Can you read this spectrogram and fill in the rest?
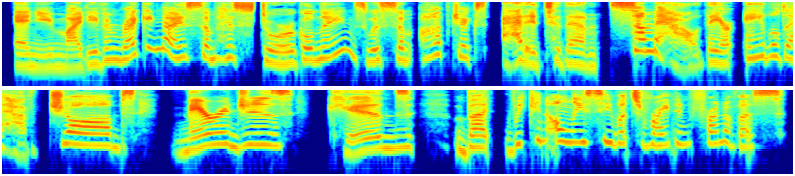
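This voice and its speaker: A woman's voice: high voice, no echo, studio quality. An actress voicing a quirky, flirty, talkative female pair of magical glasses in a video game, playfully explaining things. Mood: earnest, chatty. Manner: chatty, playful, eagerly explaining. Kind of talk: video game character dialogue.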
